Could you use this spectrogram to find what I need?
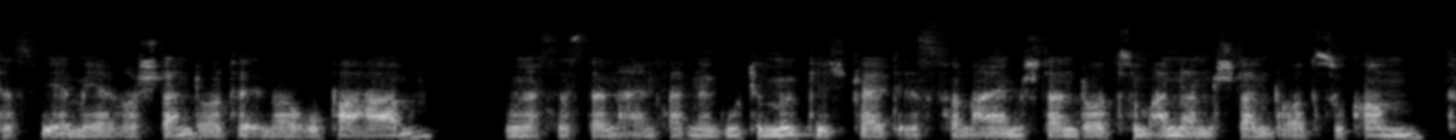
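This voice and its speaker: Very deep, low male speech with ordinary pitch variation. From Germany, Aachen. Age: 40s. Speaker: software company founder and CEO. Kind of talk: interview. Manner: hesitant, many fillers.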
